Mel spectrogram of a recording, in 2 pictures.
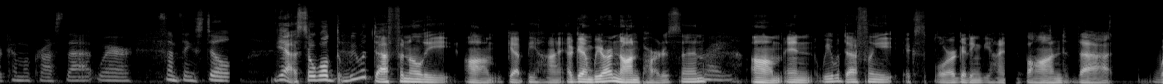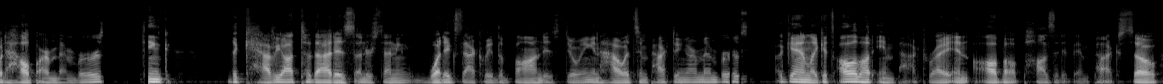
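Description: Soft-edged holes open in the speech at 2.27–2.42 s, 10.04–10.19 s, 12.65–13.49 s and 18.91–19.13 s. This is AAC frame loss with muting. Lost frames decode as silence. Overlapping windows fade the sound out and back in. The first two gaps are single runs of about 128 ms. The last two are clusters of short dropouts, with the longest runs roughly 150 ms and 100 ms.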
